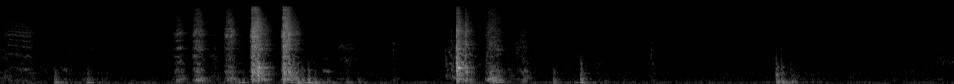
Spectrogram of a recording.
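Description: Wooden knocks and rubbing as a wooden cabinet is gripped and shifted on a workbench: a quick run of knocks about two seconds in, another just before five seconds, and a single knock near eight seconds.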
